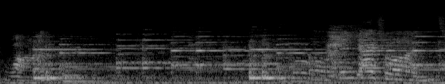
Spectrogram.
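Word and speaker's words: 网: And the Chinese word for net is pronounced wang. Wang. Yes, wang.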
